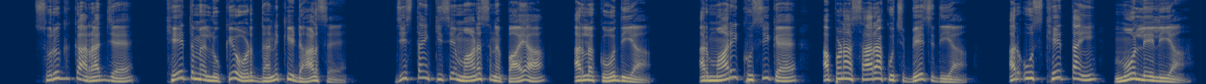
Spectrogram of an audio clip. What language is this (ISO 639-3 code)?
bgc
